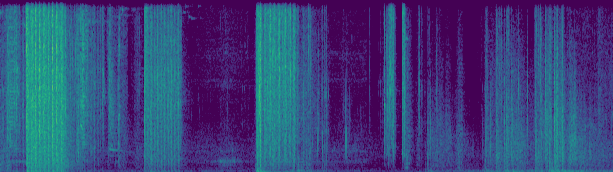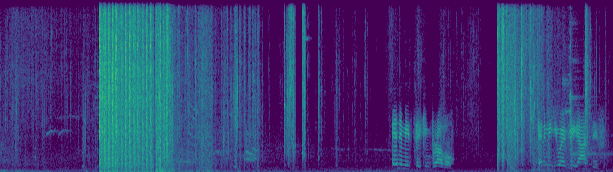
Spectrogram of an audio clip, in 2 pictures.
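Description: Gunfire bursts loudly in short, sharp volleys.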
